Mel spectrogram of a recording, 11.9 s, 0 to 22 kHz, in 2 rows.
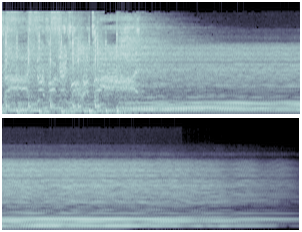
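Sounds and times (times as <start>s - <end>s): distorted electric guitar chord ringing: 0.0s - 11.9s.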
